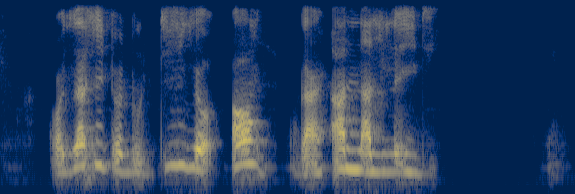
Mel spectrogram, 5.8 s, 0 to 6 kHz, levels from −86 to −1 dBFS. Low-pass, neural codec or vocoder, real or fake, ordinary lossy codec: 5.4 kHz; autoencoder, 22.05 kHz, a latent of 192 numbers a frame, VITS, trained on one speaker; fake; Opus, 64 kbps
